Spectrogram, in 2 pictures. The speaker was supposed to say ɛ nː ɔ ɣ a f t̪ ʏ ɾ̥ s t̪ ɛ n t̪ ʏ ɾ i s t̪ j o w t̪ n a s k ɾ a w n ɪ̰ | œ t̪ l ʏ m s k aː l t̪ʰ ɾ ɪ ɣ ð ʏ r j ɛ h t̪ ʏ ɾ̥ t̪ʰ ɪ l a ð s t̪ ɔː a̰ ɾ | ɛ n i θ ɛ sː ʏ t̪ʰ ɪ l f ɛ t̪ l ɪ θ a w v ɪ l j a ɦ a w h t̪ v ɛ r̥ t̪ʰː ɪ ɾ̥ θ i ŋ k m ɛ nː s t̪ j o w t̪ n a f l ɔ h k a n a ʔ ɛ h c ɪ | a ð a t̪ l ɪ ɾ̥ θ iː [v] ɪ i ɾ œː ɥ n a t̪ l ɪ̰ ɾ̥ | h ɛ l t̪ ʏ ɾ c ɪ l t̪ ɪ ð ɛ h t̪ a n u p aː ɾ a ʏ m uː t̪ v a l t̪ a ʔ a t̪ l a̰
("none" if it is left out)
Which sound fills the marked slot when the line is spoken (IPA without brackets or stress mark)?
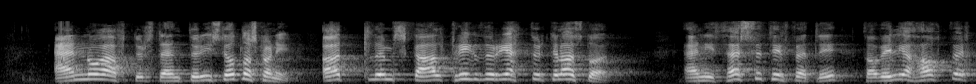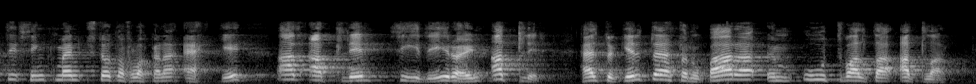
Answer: ð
